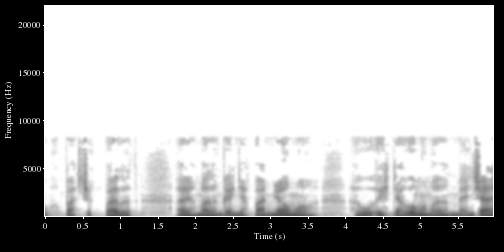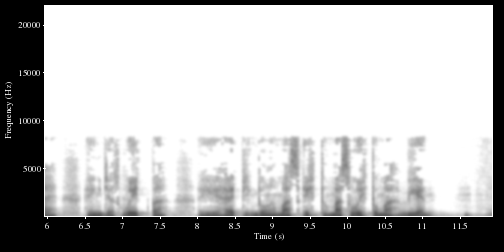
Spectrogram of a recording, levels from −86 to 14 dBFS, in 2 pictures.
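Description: From start to finish the speech carries plainly audible MP3 compression damage. Nothing is left above about 8.3 kHz, so the top of the sound is cut off cleanly and s sounds lose their edge. Weak frequency detail drops in and out between frames, giving a watery, swirly texture. The damage fits a low bitrate of around 32 kbps. At that rate the encoder likely ran short of bits and discarded what it judged least audible.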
